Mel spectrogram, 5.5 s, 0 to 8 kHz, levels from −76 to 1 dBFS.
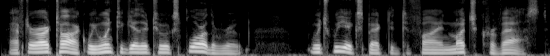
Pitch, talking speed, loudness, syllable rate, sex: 130 Hz, 185 wpm, -18 LUFS, 5.8 syllables/s, male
